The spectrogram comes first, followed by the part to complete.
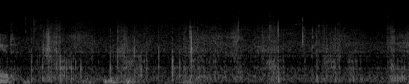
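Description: Footsteps on packed snow: a person walking, each step a short irregular crunch.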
